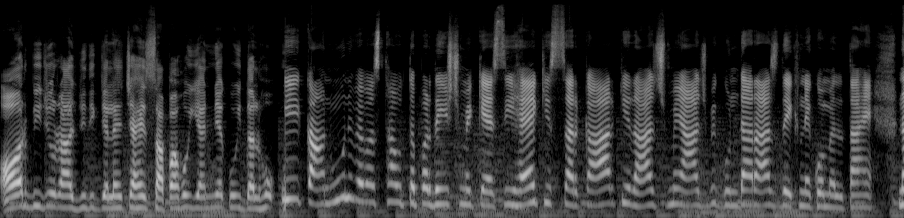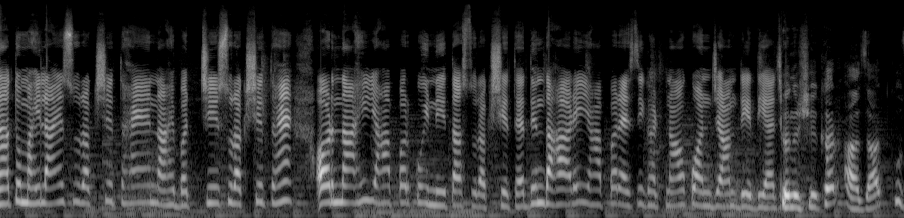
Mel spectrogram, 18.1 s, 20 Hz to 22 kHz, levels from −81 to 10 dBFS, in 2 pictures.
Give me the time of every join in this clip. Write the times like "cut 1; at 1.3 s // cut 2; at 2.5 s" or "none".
cut 1; at 2.9 s // cut 2; at 16.8 s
